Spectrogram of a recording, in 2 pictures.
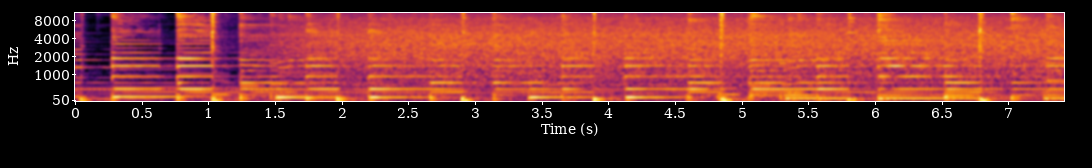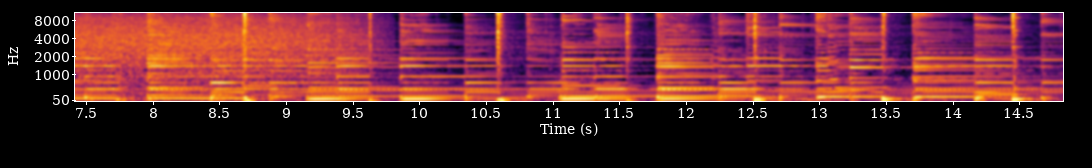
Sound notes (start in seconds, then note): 1.4 water falls down; 9.9 relaxing music continues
